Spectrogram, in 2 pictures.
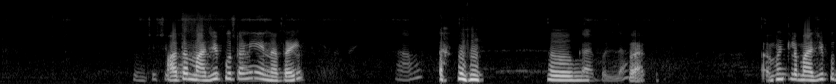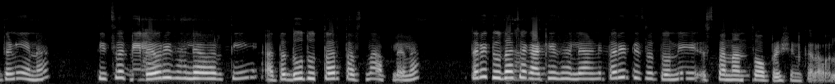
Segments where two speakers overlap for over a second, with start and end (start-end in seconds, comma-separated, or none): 1.7-2.9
